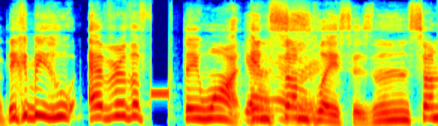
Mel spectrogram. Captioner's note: beep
